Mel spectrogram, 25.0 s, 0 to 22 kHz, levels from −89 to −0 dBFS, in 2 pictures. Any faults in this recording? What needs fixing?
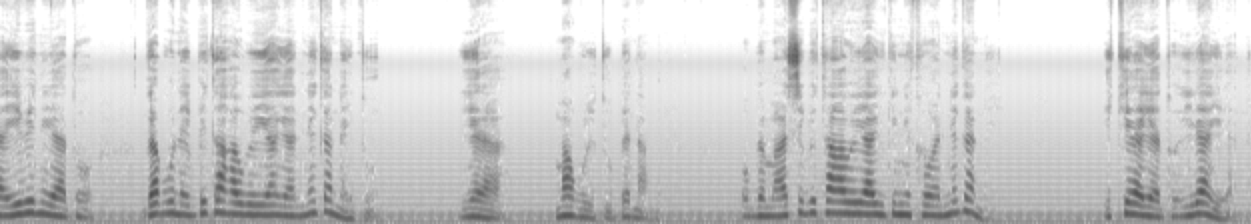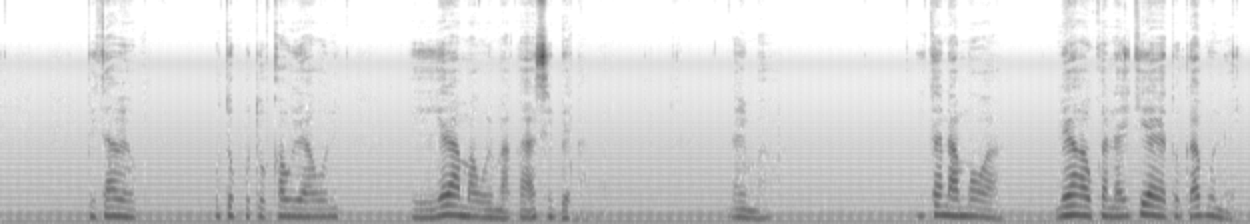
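There's a raspy mains buzz under the speech the whole way through, sitting roughly 15 dB below it, built from 60 Hz harmonics. Sharp spikes twice per cycle spread it up into the kilohertz range. Next time, shield the cables, keep dimmers and rectified supplies off the audio circuit, and fix any ground loops.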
